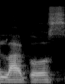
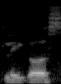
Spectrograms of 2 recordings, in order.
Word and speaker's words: Lagos: I think if you're from Lagos State, which is like the most popular state in Nigeria, you hear Lagos, and Lagos, different depending on the pronunciation, and that's like the city, super exposed, everything.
